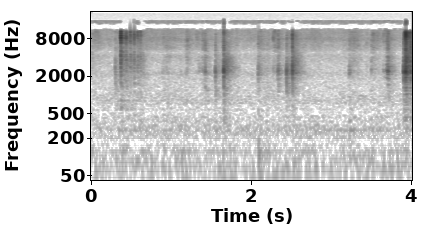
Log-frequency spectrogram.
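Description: A few faint, sharp clicks and taps at irregular times, the loudest near the end: cardboard game tokens and pieces being handled and set down on a board game.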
